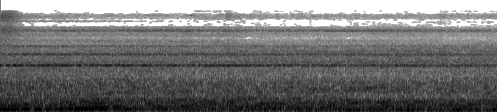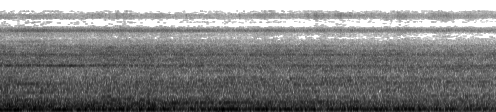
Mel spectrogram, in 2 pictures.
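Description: Southeastern electric multiple-unit train pulling away from the platform: a low rumble of wheels on rails with a steady high traction-motor whine. The whine dies away within the first few seconds, and the rumble fades steadily as the train draws off into the distance.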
